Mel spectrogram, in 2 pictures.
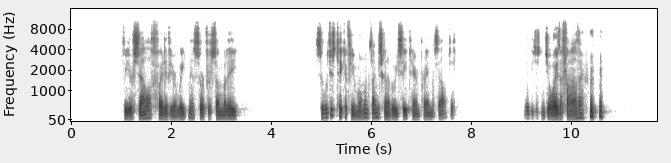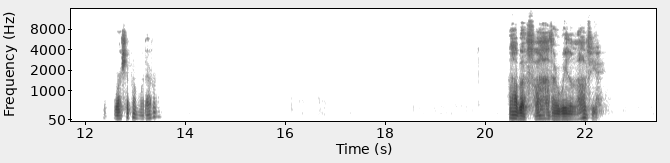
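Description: A man speaks calmly into a microphone, in bursts with long pauses.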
